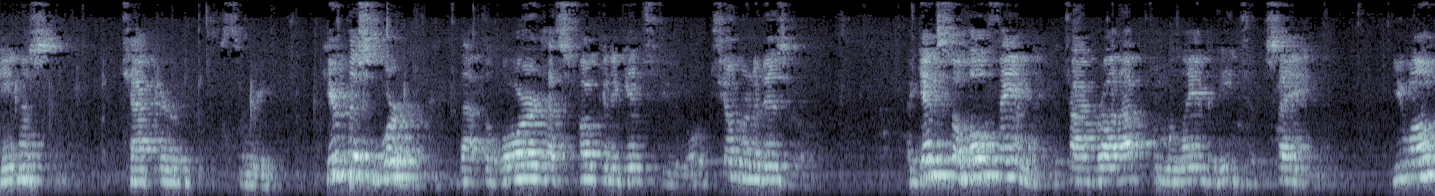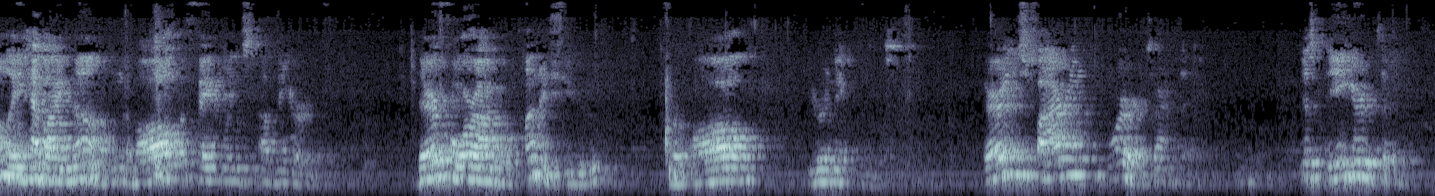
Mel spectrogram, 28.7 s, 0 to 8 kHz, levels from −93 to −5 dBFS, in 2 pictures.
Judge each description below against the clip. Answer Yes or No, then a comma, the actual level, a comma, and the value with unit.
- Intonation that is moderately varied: No, wide, 6.1 semitones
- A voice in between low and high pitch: Yes, medium, 155 Hz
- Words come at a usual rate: No, slow, 125 wpm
